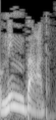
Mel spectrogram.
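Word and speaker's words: مِنْ بَعْدِ: And we said before, min ba'd. When you say min ba'da, min ba'di means when the noon comes after it, ba, so we pronounce it as a mim.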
